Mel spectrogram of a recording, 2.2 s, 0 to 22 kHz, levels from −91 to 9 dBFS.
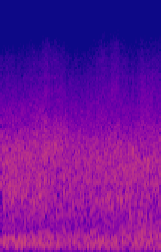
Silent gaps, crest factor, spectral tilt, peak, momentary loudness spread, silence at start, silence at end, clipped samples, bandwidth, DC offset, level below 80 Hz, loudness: none; 14 dB; -4.5 dB/octave; -26 dBFS; 2 LU; 0 s; 0 s; under 0.1%; 16 kHz; under 0.1%; -62 dBFS; -39 LUFS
